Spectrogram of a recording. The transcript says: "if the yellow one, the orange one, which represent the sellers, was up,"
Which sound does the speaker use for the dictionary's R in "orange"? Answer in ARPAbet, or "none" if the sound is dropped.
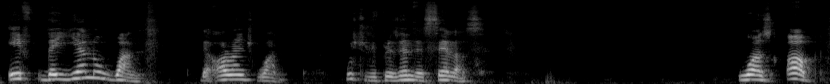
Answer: R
